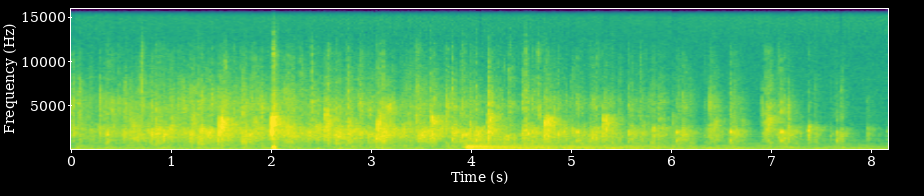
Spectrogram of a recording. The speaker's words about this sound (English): If you don't clap, it means that you are guilty.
